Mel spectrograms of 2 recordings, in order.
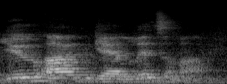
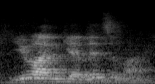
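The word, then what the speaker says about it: εὐαγγελίζομαι: Let's see, that was an NG sound, wasn't it? So let's see how to pronounce this word. Euangelidzamai. Euangelidzamai. I preach the gospel.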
